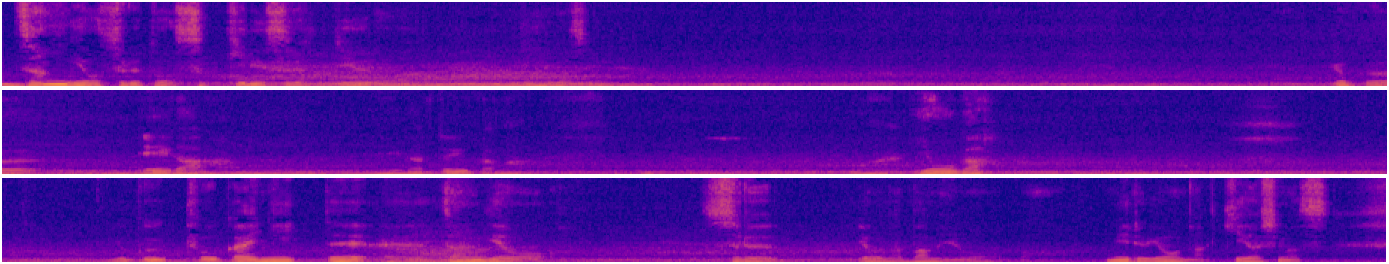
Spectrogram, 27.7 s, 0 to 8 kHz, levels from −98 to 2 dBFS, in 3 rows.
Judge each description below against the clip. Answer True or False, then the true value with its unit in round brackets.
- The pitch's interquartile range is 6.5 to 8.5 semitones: False (5.4 semitones)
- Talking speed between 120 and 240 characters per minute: True (145 characters per minute)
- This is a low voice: True (95 Hz)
